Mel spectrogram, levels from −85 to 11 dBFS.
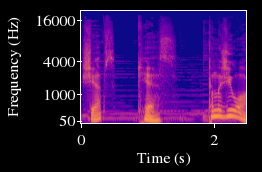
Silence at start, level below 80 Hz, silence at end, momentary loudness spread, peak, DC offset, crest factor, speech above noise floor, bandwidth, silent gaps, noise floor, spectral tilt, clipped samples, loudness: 0.05 s; -34 dBFS; 0 s; 19 LU; -4 dBFS; under 0.1%; 18 dB; 19 dB; 16.5 kHz; none; -39 dBFS; -6 dB/octave; under 0.1%; -21 LUFS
